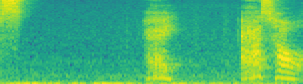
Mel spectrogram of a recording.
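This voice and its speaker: A woman speaks in a put-on character voice. Her pitch is very deep and low. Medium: stage. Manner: squawking, repetitive.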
